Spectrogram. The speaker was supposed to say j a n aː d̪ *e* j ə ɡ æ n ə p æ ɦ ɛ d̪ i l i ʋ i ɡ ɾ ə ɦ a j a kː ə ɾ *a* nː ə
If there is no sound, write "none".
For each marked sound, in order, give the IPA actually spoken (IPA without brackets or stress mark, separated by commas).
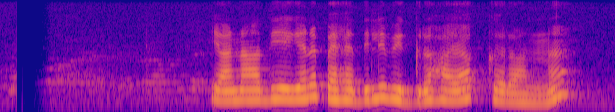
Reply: i, a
